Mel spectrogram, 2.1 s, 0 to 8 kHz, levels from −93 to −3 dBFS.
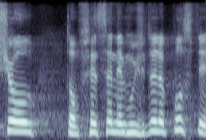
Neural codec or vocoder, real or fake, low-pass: codec, 16 kHz, 0.8 kbps, ZipCodec; fake; 7.2 kHz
